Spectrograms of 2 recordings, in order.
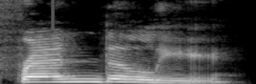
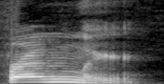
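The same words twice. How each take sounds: First: The D sound is fully released. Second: The D sound is stopped, not released. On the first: The speaker calls it wrong. "We don't say friendly. We don't say it like that. It sounds awkward" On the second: The speaker calls it right. "Stop the D and say friendly"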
